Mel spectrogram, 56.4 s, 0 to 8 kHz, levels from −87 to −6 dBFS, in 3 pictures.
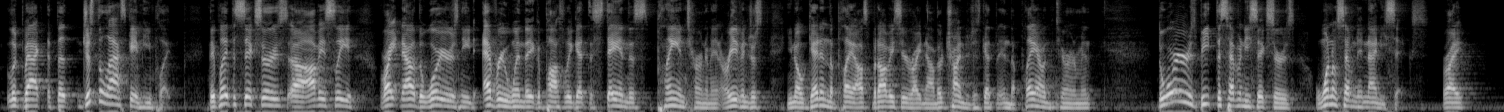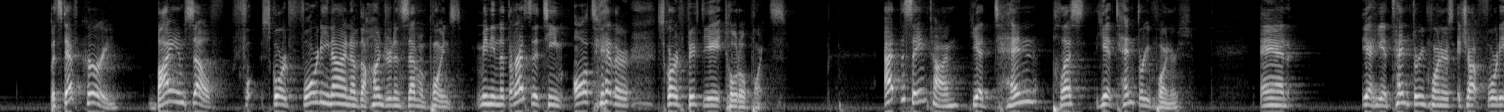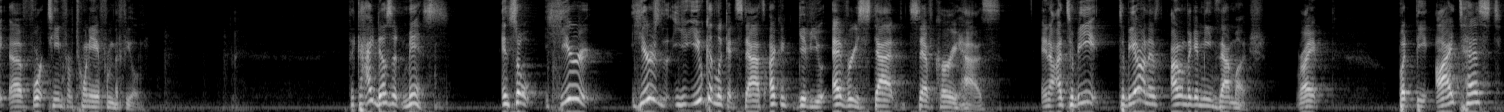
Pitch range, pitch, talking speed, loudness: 120-200 Hz, 150 Hz, 170 wpm, -26 LUFS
